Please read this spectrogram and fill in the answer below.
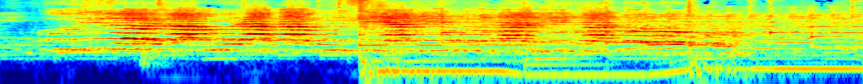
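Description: Music with a choir singing, joined by a deep, steady bass line about three and a half seconds in.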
